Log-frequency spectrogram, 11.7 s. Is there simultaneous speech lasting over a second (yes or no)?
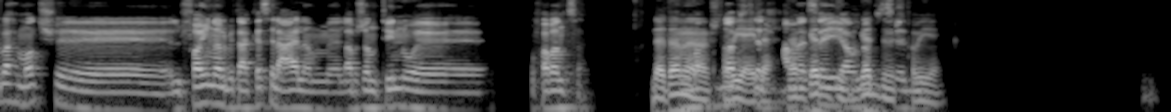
yes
